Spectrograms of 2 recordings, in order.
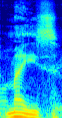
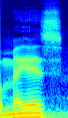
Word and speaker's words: Maes: I'd say it's Maze. – Maze or Mayez? – Yeah. – Something like that. – M-A-E-S. Yeah. Maze. – Look him up. – Mayez? – M-A-E-S.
